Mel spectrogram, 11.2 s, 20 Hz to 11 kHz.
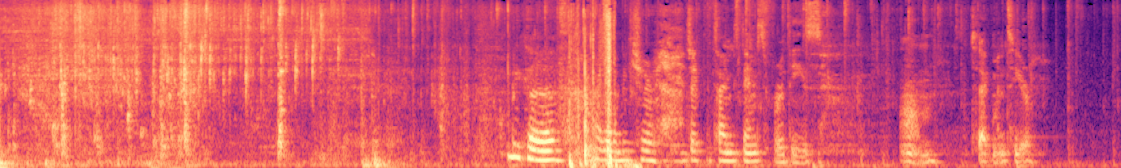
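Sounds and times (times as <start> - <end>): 
running tap water: 0.0 - 11.2
speech: 5.1 - 8.4, 9.0 - 10.5.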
